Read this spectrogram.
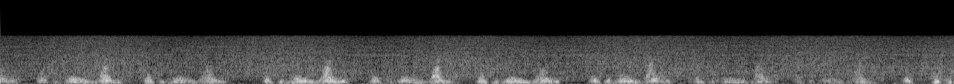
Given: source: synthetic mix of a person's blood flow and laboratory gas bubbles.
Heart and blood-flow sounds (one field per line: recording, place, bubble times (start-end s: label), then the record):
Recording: Doppler ultrasound of blood flow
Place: precordium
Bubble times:
no bubbles
From the record:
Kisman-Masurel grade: 000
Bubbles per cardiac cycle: 0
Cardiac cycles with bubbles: 0%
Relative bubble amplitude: no bubbles discernible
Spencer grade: 0 (complete lack of bubble signals)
